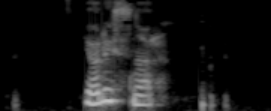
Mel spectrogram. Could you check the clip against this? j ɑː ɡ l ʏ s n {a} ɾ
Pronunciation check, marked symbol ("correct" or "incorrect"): correct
